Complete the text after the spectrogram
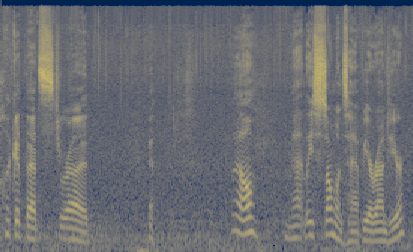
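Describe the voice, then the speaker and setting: A woman's voice: low voice, big pitch swings, takes it slowly, noisy background, heavily acted. A woman voicing a cheeky, chatty young winged messenger god in a fantasy audio drama, breezy and sarcastic. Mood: playful, curious.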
